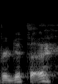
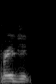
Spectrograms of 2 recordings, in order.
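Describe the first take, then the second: First: The name is said the German way. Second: The name is said the plain English way. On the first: "I kind of liked the sound of Brigitte. ... that's the Germanified brain" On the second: "I like Bridget too"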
